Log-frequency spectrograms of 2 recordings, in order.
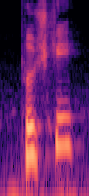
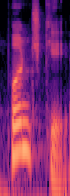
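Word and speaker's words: pączki: what is it called pacqui pushki punch key punch key okay I was saying it wrong sorry well are you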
